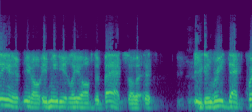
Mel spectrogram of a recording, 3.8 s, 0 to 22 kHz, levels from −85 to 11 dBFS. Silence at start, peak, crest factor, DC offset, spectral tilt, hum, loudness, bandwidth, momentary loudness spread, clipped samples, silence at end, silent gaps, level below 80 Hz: 0 s; -6 dBFS; 10 dB; under 0.1%; -6 dB/octave; none; -17 LUFS; 11 kHz; 5 LU; under 0.1%; 0 s; none; -54 dBFS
